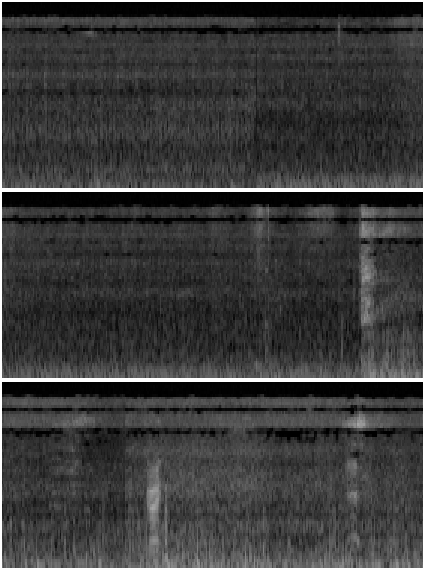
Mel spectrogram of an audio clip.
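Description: Car engine and road noise heard from inside a slowly moving vehicle, with a steady low hum for a few seconds. About six and a half seconds in, it gives way to louder rumbling wind on the microphone, with a brief voice near the end.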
